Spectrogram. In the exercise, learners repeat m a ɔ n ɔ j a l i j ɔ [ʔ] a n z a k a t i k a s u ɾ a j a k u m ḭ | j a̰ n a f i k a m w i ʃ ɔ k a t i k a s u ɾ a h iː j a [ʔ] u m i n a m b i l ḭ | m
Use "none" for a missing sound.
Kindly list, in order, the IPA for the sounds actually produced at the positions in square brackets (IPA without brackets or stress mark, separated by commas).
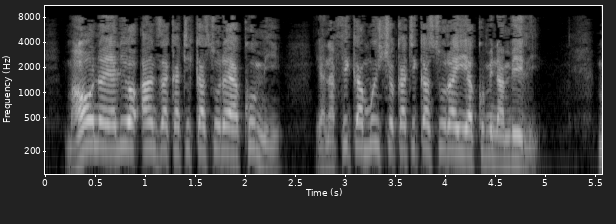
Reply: ʔ, k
